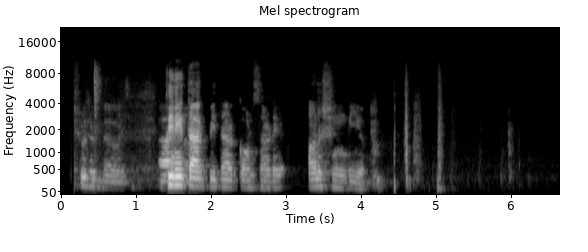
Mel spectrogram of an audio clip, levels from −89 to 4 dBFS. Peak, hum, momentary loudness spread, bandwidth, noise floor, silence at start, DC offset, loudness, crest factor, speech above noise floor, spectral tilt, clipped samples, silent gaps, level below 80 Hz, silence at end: -2 dBFS; none; 27 LU; 9.4 kHz; -78 dBFS; 0.25 s; under 0.1%; -23 LUFS; 26 dB; 53 dB; -5.5 dB/octave; under 0.1%; none; -76 dBFS; 1.6 s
